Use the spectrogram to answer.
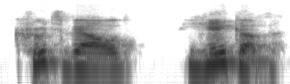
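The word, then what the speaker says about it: Creutzfeldt-Jakob: as kreutzveld jacob disease so this j is actually pronounced like a y krutz veld jacob disease and here we can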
